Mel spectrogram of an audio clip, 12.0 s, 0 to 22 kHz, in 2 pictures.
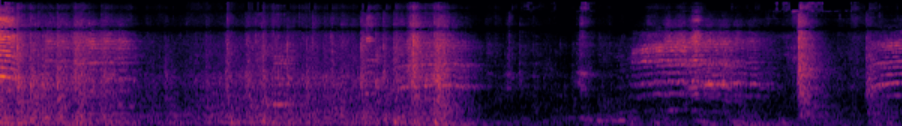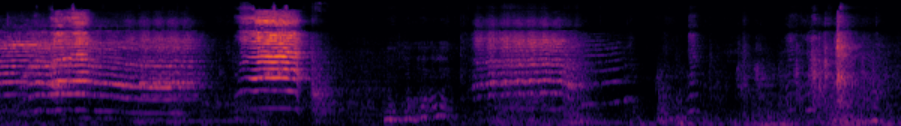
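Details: Goats at Yoshigake farm in Japan on 3 May 2023, during the birth of twin kids to the goat Okayu, watched by volunteers. Rustling noise opens, then four wavering, nasal bleats arrive in quick succession.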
